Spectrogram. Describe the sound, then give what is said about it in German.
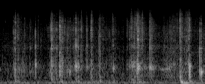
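Horses' hooves clatter on cobblestones in a city street, many irregular, fairly faint hard knocks overlapping in a quick, uneven rhythm. “Als die Hufe unserer Pferde auf den Pflasterstein klapperten, trat er vor die Tür.”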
